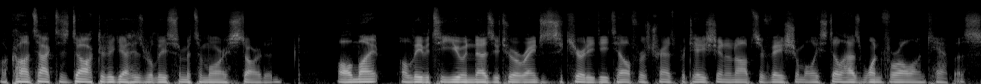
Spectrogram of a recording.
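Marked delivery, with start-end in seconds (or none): none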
